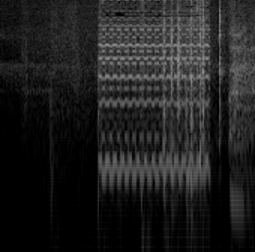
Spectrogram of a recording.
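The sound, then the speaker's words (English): A telephone rings with a loud, bright electronic trill of rapidly repeating tones, sounding continuously for about a second before cutting off, followed by a brief lower tone. “Well, so why'd you dial it again?”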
